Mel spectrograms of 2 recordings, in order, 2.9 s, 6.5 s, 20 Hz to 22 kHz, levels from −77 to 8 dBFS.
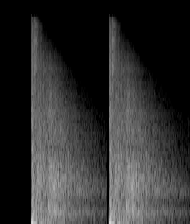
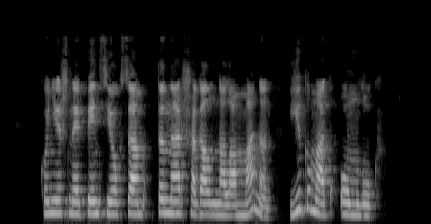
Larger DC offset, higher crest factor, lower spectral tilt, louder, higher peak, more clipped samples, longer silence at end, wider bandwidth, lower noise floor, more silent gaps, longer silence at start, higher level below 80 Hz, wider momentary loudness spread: neither; about the same, 20 dB vs 20 dB; about the same, -4.5 dB/octave vs -4.5 dB/octave; about the same, -22 LUFS vs -22 LUFS; about the same, -2 dBFS vs -2 dBFS; neither; second, 0.2 s vs 0.85 s; first, 16 kHz vs 11.5 kHz; second, -39 dBFS vs -80 dBFS; neither; second, 0.45 s vs 0.65 s; first, -26 dBFS vs -72 dBFS; first, 17 LU vs 8 LU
